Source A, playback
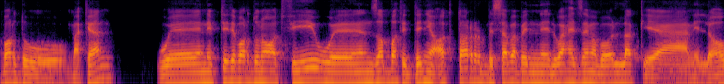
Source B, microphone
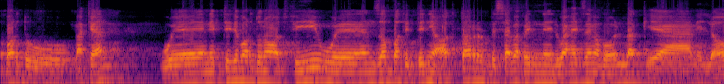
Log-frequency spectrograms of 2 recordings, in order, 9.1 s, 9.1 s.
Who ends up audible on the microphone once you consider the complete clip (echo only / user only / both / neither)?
echo only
